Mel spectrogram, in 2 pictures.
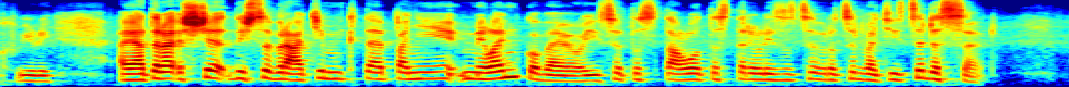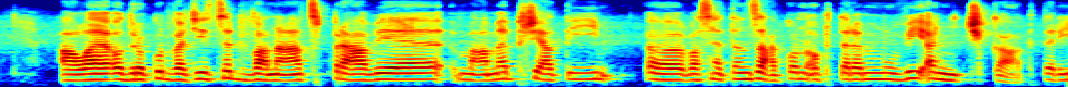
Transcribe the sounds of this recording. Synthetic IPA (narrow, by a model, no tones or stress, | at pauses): xviːlɪ | ʔajaːt̪ɛɾaʔɛʃcɛdɪʃsɛvɾaːcɪmkt̪ɛːpaɲɪmɪlɛŋko̞vɛːjoːjɪsɛt̪ost̪alot̪ɛːst̪ɛɾɪlɪzat͡sɛvɾo̞t͡sɛdvacɪsiːt͡sɛdɛsɛ̰t̪ | ʔalɛʔod̪ɾokudvacɪsit͡sɛdvanaːt͡st̪̚pɾaːvjɛmaːmɛpr̝̥ɪjat̪iː | vlasɲɛt̪ɛnzaːko̞nʔokt̪ɛɾɛːmːluviːʔaɲɪt͡ʃka̰kt̪ɛɾiː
